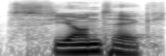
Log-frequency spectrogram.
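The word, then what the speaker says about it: Świątek: Die Sviatek geschrieben wird, aber Sviontek, äh, Sviontek ausgesprochen wird, wie der ex-härter Fußballer äh, Piontek, der auch Piatek geschrieben wird.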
